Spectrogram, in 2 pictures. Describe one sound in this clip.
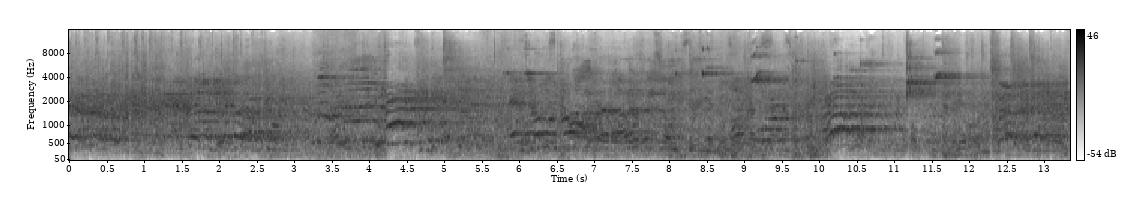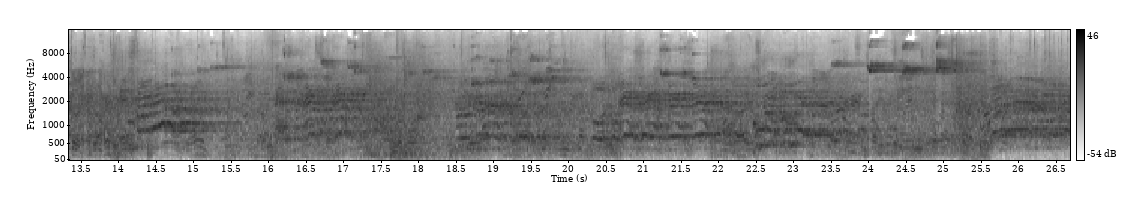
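Spectators talk and cheer loudly close by in an echoing gym.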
